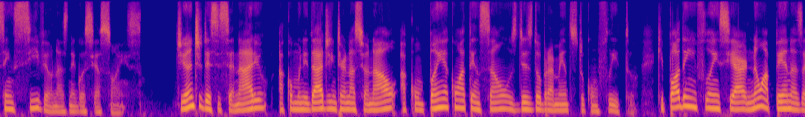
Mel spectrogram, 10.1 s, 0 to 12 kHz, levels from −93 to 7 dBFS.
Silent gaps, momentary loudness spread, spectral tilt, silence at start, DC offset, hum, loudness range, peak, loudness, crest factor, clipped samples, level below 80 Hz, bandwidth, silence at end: none; 11 LU; -5 dB/octave; 0 s; under 0.1%; none; 3 LU; -10 dBFS; -25 LUFS; 16 dB; under 0.1%; -56 dBFS; 12 kHz; 0 s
